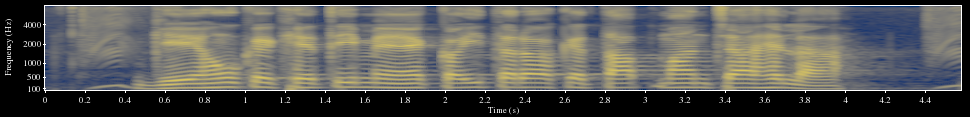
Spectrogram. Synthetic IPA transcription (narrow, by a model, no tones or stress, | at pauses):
ɡeɦũkekʰet̪imẽkəit̪əɾəɦket̪aːpmaːnt͡ʃaɦela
